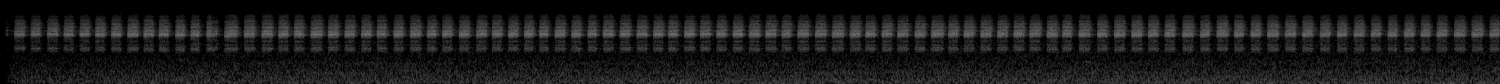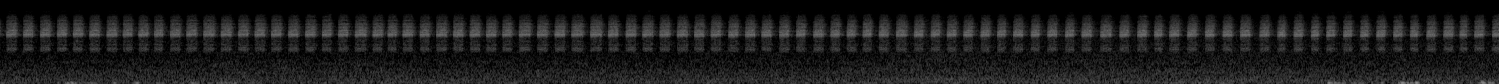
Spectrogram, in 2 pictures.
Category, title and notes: Soundscapes > Nature
Rua Outeiro de São Pedro
Clicara sounds recorded in central Portugal close to a lake, smooth wind in the background
cicara, lake, cricket, insect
